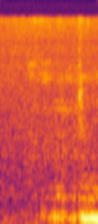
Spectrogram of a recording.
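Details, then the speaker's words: Dog snoring in the background of a room: a low, rumbling snore swelling up near the end against quiet room noise. "I can hear the dog snoring so yeah back to the nails"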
